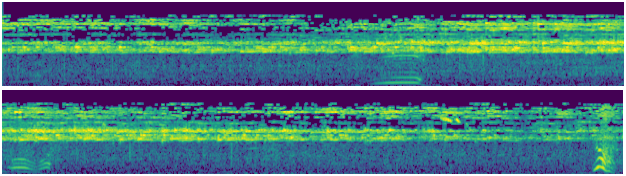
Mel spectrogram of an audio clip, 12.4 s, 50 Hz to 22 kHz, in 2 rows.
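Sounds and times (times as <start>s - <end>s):
chorus of crickets and insects chirping: 0.0s - 12.4s
man humming or calling out: 3.8s - 4.2s, 12.1s - 12.4s.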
